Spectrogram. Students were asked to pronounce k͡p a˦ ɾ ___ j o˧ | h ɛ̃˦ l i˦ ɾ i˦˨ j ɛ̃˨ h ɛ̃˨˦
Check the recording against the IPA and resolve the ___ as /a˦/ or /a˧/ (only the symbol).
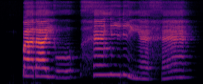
a˦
